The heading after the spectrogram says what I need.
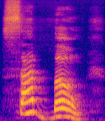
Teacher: a gente fala que é um som nasal porque o som sai pelo nariz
